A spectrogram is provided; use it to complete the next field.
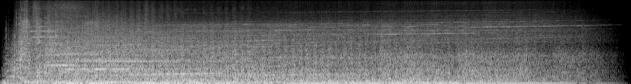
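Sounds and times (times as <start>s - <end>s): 
stinger: 0.0s - 6.3s.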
